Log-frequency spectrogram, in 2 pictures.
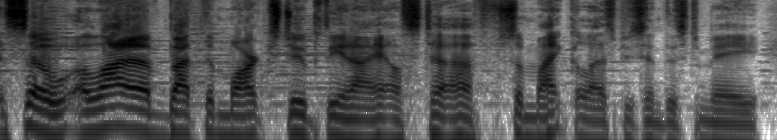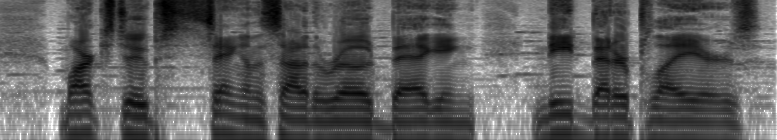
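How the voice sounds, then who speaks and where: A man hosting a sports talk show, giving conversational college football commentary and leaning on key words for emphasis. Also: lowish voice.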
